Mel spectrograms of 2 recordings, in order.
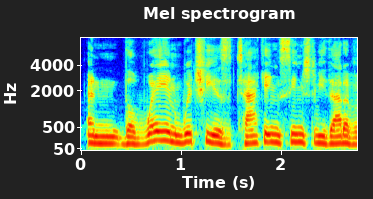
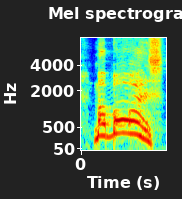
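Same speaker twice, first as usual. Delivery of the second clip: high-pitched, drawn-out cry of dismay; calling out; 12 semitones higher than usual. Acted. Game master as enemy leader seeing his men fall, anguished call. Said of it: "their leader kind of call out and go".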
